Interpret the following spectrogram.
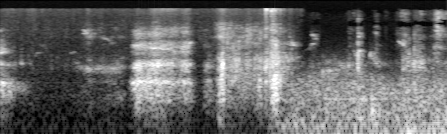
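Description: Near silence, with a few very faint brief sounds.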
